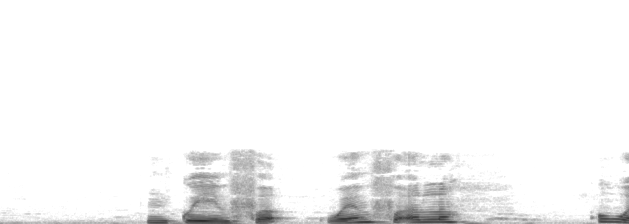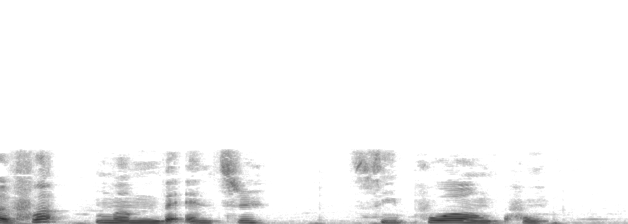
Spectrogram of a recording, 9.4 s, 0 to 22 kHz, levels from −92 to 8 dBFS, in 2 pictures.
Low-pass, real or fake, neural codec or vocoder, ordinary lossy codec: 7.2 kHz; real; none; AAC, 48 kbps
